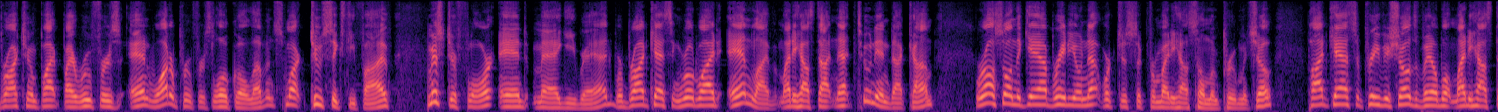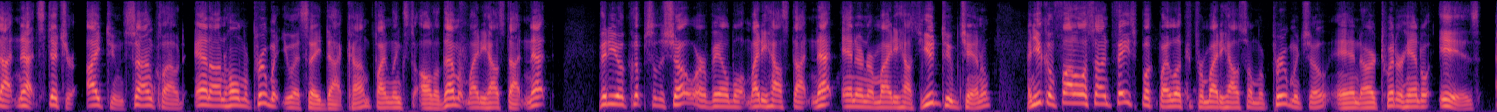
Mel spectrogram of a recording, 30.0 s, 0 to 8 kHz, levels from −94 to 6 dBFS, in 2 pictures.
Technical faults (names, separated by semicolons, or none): comfort noise in place of the background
